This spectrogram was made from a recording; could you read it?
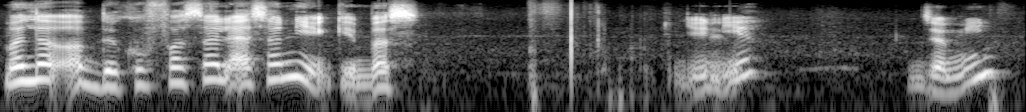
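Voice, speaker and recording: A man teaching a chapter in a casual way. He reads out the headings slowly, then explains them with homely examples and corrects himself as he goes. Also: extremely high pitch, big pitch swings, vocal fry, a little mellow, husky. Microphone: own microphone, adjusted while talking.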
